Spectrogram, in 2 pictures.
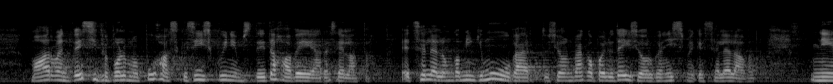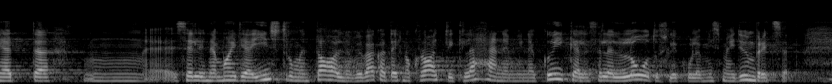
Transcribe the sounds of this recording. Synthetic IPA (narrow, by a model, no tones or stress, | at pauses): mɑɑrvɑnet̪ve̞sʲipeɑb̥o̞le̞mɑpuɦɑskɑsiːskuinʲimesed̪̥e̞jt̪ɑɦɑve̞ːjæːɾe̞se̞lɑd̪̥ɑ | e̞t̪se̞lːe̞lo̞nkɑmiŋɡimuːvæːrt̪ːˑusjɑo̞nvæɡ̥ɑpɑlʲjut̪e̞jseo̞rɡ̥ɑnismeke̞sːeɑle̞lɑvɑd̪̥ | nie̞t̪ː | se̞lʲːine̞mɑijd̪iɑinst̪rume̞nt̪ɑːlne̞vɯjvæɡ̥ɑt̪e̞hno̞krɑːt̪ˑlikˑlæɦene̞mine̞kɤjkˑe̞le̞se̞lːe̞lelo̞ːd̪̥uslikːule̞misme̞jd̪ymbɾit̪sḛb̥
